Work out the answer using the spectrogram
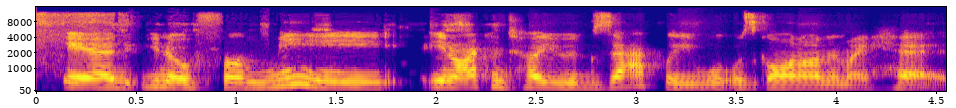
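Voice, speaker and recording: This woman has an ordinary speaking voice at medium pitch. She talks at a moderate pace with lively intonation. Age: 40s. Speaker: fitness business coach. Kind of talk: Q&A on a group call. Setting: conference call.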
